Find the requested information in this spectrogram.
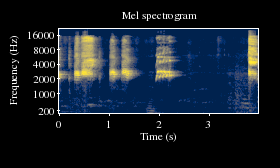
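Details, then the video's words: Tame Asian pied starling in full voice, giving a few loud, harsh, buzzy bursts separated by short silent gaps, with a faint murmur underneath. "Burung Jalak Suren Gacor dan Jinak"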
